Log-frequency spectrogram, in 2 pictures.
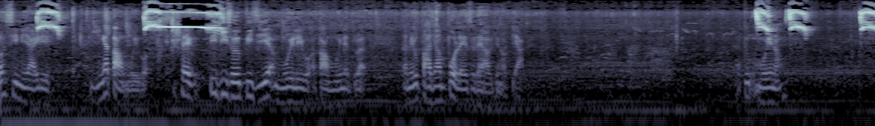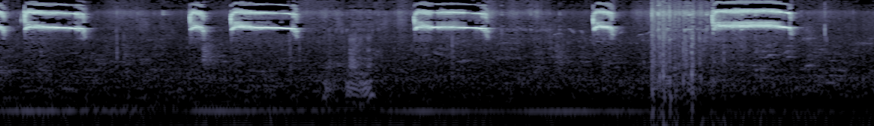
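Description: A hawk screeches in repeated high, shrill cries.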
